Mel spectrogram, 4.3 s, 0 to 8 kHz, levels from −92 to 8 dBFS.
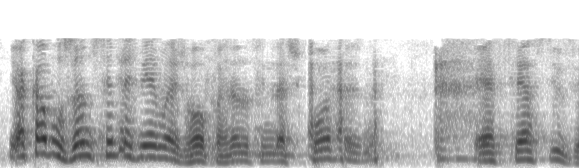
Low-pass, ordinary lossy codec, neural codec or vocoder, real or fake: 7.2 kHz; AAC, 16 kbps; none; real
